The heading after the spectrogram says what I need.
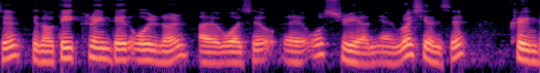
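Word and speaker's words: Euler: Uh many um I you know pronounce this name you know the oiler uler right especially like you know if if you are Americans okay but you know the oil oiler uh that's a that that's close to uh the correct pronunciation, right?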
